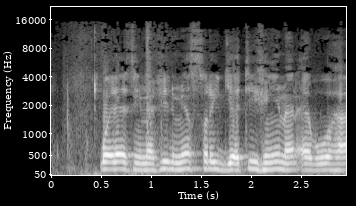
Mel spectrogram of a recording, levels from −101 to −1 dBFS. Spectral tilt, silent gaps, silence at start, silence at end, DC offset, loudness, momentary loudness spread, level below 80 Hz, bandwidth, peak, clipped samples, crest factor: -7.5 dB/octave; none; 0.15 s; 0 s; under 0.1%; -12 LUFS; 4 LU; -44 dBFS; 14 kHz; 0 dBFS; under 0.1%; 12 dB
